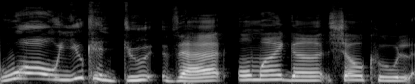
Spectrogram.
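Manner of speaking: teasing, jokey, acted wonder, very slow, drawn-out, sarcastic. Retelling how others reacted to a sound trick: imitating sarcastic amazement. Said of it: "jokingly, sarcastically".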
